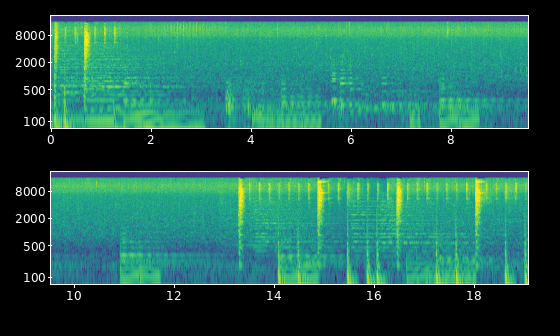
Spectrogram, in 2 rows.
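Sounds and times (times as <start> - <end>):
soft low music notes: 0.0 - 19.0
steady rain falling: 0.0 - 19.0.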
